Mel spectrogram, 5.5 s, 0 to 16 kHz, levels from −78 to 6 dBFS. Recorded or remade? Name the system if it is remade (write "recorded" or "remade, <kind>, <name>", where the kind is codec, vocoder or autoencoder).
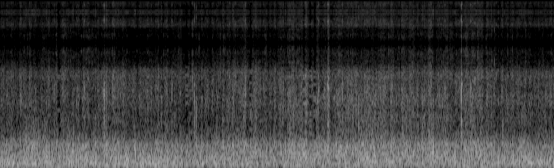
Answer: recorded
